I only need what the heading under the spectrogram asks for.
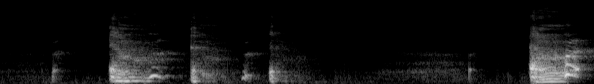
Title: Trying not to cough seems to make it happen more. Coughing & more coughing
